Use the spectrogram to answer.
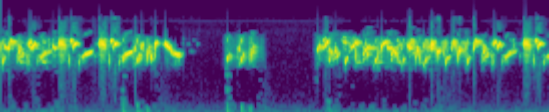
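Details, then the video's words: European goldfinch song in lively bursts: a jangling twitter, a short chirp after a pause, then a longer stream of bright, fast, varied notes. "Goldfinch singing - canto del cardellino"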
